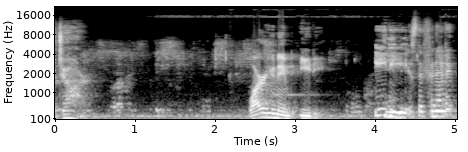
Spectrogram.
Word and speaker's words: EDI: airlock is a jar why are you named Edie Ed is the phonetic pronunciation of e d that is an acronym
